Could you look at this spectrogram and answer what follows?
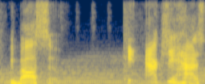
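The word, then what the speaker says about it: リバース: When you take Rebirth and you put it in Japanese, it's pronounced Ribasu.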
